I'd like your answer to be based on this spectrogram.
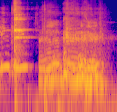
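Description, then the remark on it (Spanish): Glasses clink together in a toast among friends, a bright ringing chime, with people laughing and chattering around it. “Salud, amigos. ¡Salud!”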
